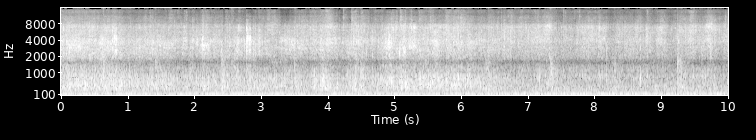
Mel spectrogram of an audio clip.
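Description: Soft rustling of clothing and light shuffling of shoes on a hard floor as several people swing their arms and step in place, with faint irregular ticks over a steady low room hum.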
